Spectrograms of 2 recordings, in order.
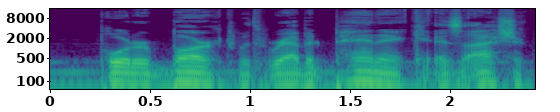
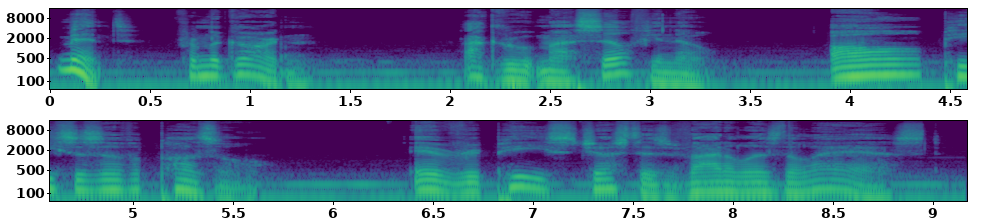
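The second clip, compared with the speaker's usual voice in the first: higher-pitched, musing motherly voice; mother in a vision; 5 semitones higher than usual. Acted. Mama talks of puzzle pieces to Aisha, musing. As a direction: muse aloud like a cryptic mama.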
